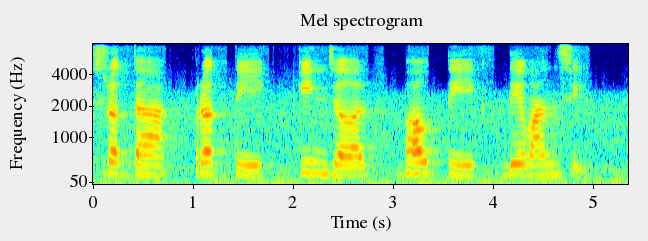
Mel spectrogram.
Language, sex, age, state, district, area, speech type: Gujarati, female, 18-30, Gujarat, Ahmedabad, urban, spontaneous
